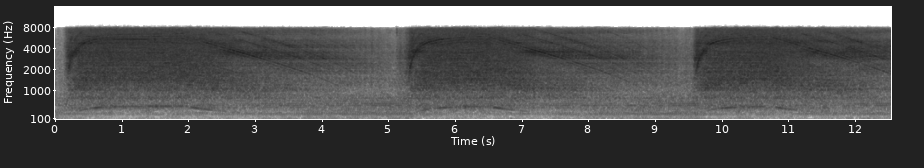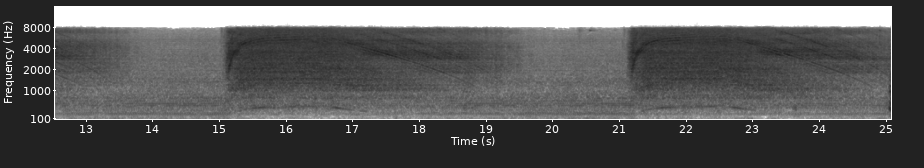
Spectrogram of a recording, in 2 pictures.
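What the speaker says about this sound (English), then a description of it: "when I actually screw the screws in to attach the legs to the mounting block" A power drill whines in five long bursts spaced a few seconds apart, each spinning up sharply then slowing as screws bite into wood, attaching legs to a mounting block.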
